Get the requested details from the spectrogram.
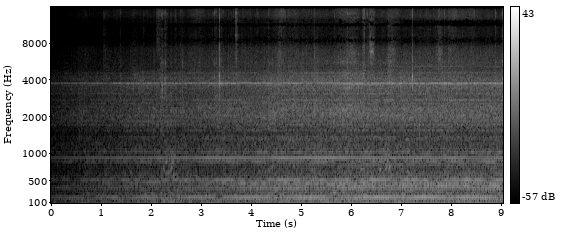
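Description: Steady, droning engine hum inside an airplane cabin as it taxis and lines up on runway 7 to depart San Salvador, with a low rumble and a faint whine that gradually grow louder and fuller.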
